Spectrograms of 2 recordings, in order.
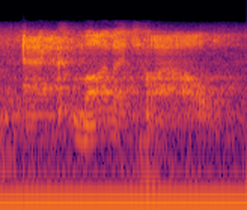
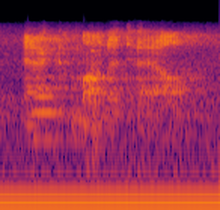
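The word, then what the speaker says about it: acmonital: Akmonotal. I'm sorry, Akmonotal. Definition, please. It's a stainless steel alloy used especially for low-denomination coins, especially in Italy and Albania. Akmonotal.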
